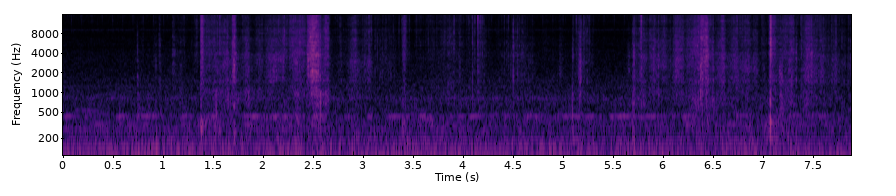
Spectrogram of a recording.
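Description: Faint, irregular scrapes and flicks of 1987 Donruss cardboard baseball cards being slid one at a time off the front of a hand-held stack and onto the back.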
